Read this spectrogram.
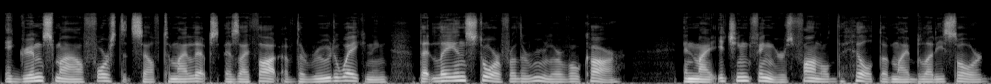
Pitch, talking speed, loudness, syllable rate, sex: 130 Hz, 210 wpm, -18 LUFS, 5.4 syllables/s, male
